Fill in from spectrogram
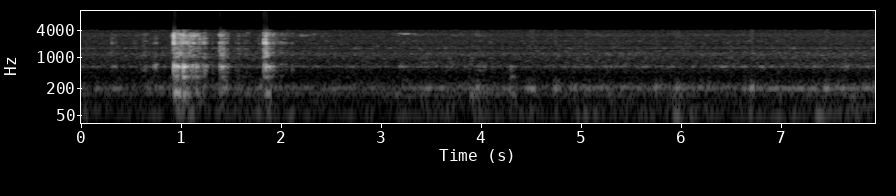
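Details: A few sharp knocks near the first and second seconds over a low, steady electrical hum, with no animal voice.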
